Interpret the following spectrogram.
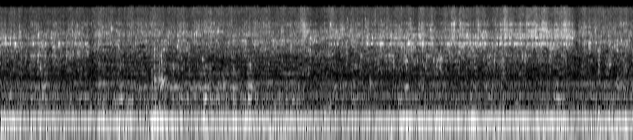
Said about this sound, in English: So, we're going to rinse them all out.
